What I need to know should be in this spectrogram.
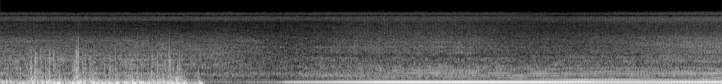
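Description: An electric fan hums steadily as its blades whir.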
